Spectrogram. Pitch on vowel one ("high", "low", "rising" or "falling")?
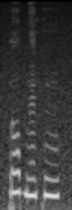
high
